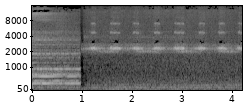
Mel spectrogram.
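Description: Background music cuts off abruptly about a second in, leaving a cricket chirping steadily, about three short high chirps a second.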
